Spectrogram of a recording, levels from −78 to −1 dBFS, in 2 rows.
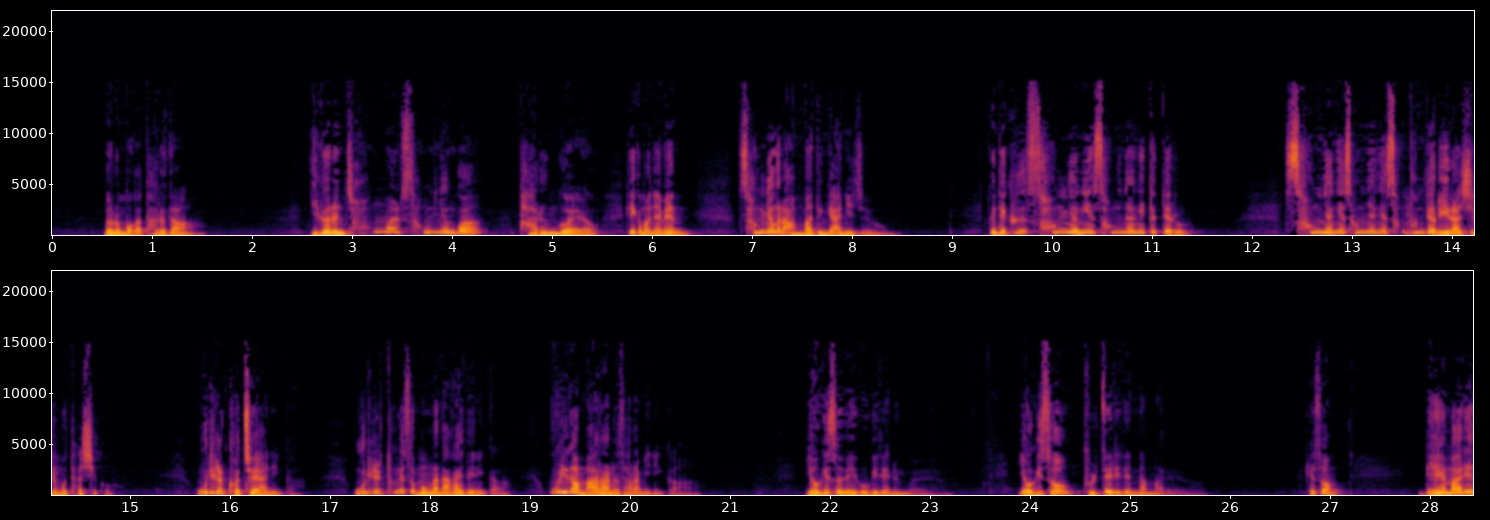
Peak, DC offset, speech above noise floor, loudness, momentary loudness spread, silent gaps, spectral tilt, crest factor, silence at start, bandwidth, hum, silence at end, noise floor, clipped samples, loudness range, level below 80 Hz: -2 dBFS; under 0.1%; 47 dB; -19 LUFS; 15 LU; none; -5.5 dB/octave; 18 dB; 0.5 s; 15.5 kHz; 60 Hz at -50 dBFS; 0 s; -65 dBFS; under 0.1%; 4 LU; -52 dBFS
